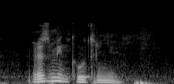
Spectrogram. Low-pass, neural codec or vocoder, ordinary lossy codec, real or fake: 7.2 kHz; none; Opus, 16 kbps; real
